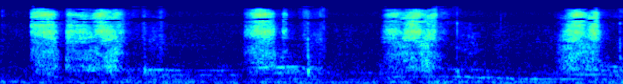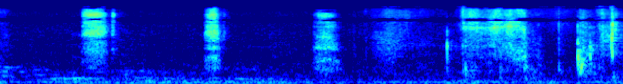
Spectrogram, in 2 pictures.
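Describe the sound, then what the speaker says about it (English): Marker or pencil writing a short word on a surface for a first-grade spelling lesson, with repeated close scratchy strokes in quick bursts and short pauses, alone without talk. "Let's write it."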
